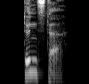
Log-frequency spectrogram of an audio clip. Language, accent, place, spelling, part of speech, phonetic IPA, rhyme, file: German, Germany, Berlin, dünnster, adjective, [ˈdʏnstɐ], -ʏnstɐ, De-dünnster.ogg
- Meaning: inflection of dünn: 1. strong/mixed nominative masculine singular superlative degree 2. strong genitive/dative feminine singular superlative degree 3. strong genitive plural superlative degree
